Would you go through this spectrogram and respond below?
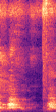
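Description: A dog barks twice in the distance, faint and muffled, with the two short barks about three quarters of a second apart.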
